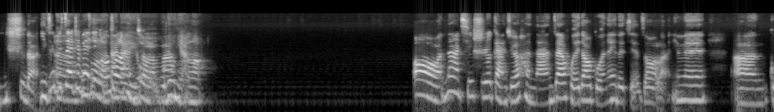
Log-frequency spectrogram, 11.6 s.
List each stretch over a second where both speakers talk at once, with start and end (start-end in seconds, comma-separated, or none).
0.8-2.6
